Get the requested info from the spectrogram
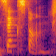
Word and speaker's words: sexton: How do you say that? 16. – Sexton.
